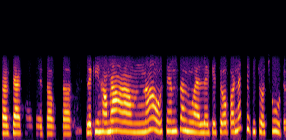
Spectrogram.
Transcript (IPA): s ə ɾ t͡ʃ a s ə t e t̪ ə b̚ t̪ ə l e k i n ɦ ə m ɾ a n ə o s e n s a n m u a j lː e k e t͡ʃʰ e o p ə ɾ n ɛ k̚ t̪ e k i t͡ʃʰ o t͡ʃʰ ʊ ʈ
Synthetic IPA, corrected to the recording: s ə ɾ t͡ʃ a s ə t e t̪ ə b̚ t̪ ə l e k i n ɦ ə m ɾ a n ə o s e m s ə n m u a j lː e k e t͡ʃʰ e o p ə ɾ n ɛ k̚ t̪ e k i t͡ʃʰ o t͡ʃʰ u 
